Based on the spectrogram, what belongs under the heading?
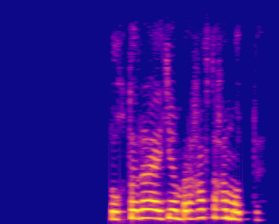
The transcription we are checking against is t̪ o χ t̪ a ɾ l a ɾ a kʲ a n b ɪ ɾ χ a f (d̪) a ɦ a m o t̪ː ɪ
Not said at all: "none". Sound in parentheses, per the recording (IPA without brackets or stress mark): t̪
